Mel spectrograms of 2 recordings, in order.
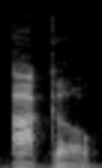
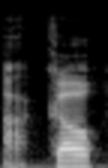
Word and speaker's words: Akko: Now, Acre is the anglicized name for Akko. So during the Crusades, Akko became Acre because, well, they really couldn't pronounce it. I don't know. Akko, not that difficult.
